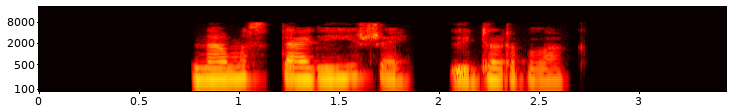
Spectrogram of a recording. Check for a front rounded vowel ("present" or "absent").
present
